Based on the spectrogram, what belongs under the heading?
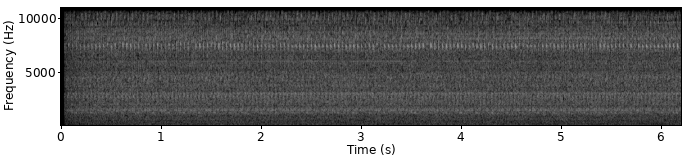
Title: Fk8 engine whining noise at idle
